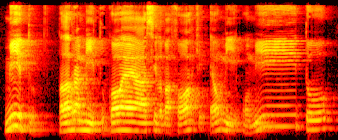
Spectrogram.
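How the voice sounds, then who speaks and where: Brazilian male teacher in a roomy room. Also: medium pitch. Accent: Brazilian Portuguese. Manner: explains step by step, drawn-out stressed syllables. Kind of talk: exam-prep grammar lesson. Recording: roomy, slightly dull sound.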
